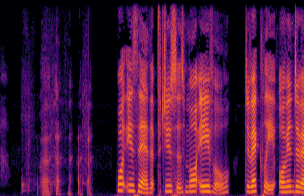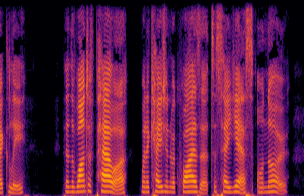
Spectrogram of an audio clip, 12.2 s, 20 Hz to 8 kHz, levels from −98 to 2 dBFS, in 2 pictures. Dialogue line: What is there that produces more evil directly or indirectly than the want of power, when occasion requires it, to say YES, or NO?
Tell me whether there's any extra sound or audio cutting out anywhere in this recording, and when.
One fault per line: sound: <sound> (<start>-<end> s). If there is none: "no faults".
sound: laugh (0.4-2.0 s)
